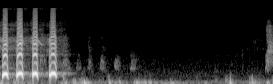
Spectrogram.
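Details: Squirrel yelling at someone for nearly ten minutes straight: a rapid burst of four loud, nasal barks in under a second, then quiet with faint low rustling and a few soft clicks.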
